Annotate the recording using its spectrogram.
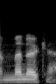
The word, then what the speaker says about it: Manuka: Now we've been talking about this, but you really are you are a beekeeper, and your business is it Manuka? Is that how you say it? Manuka honey? – Yeah, Manuka honey.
